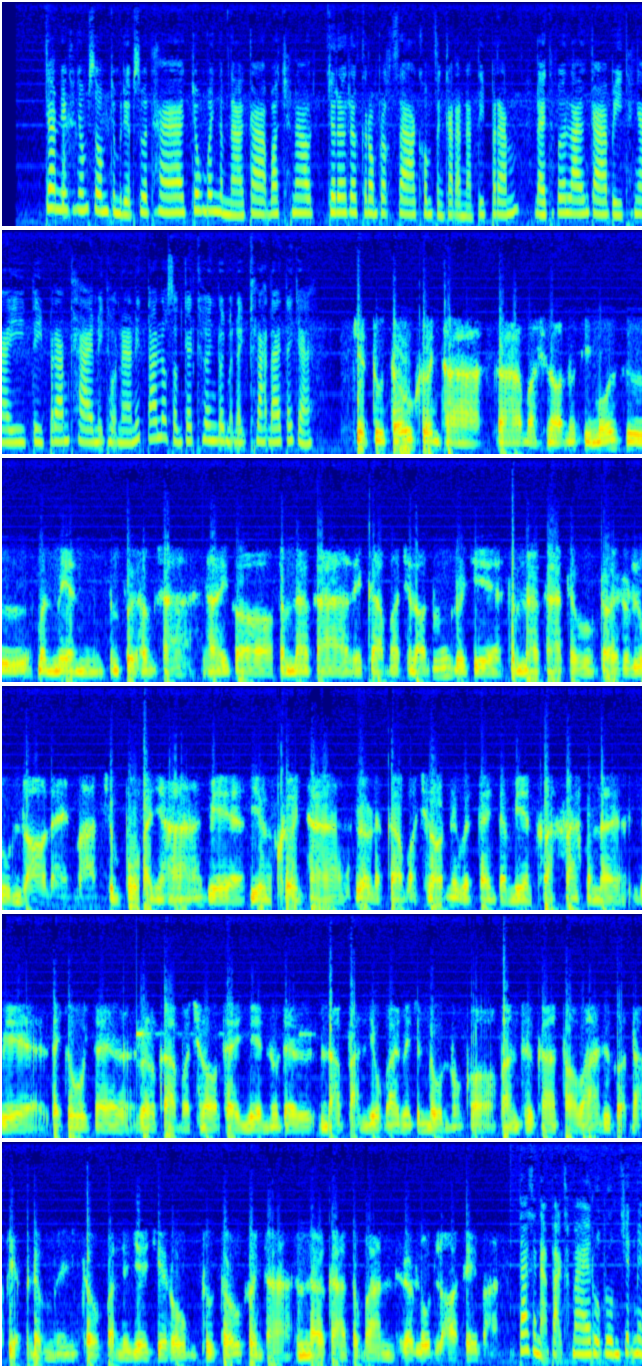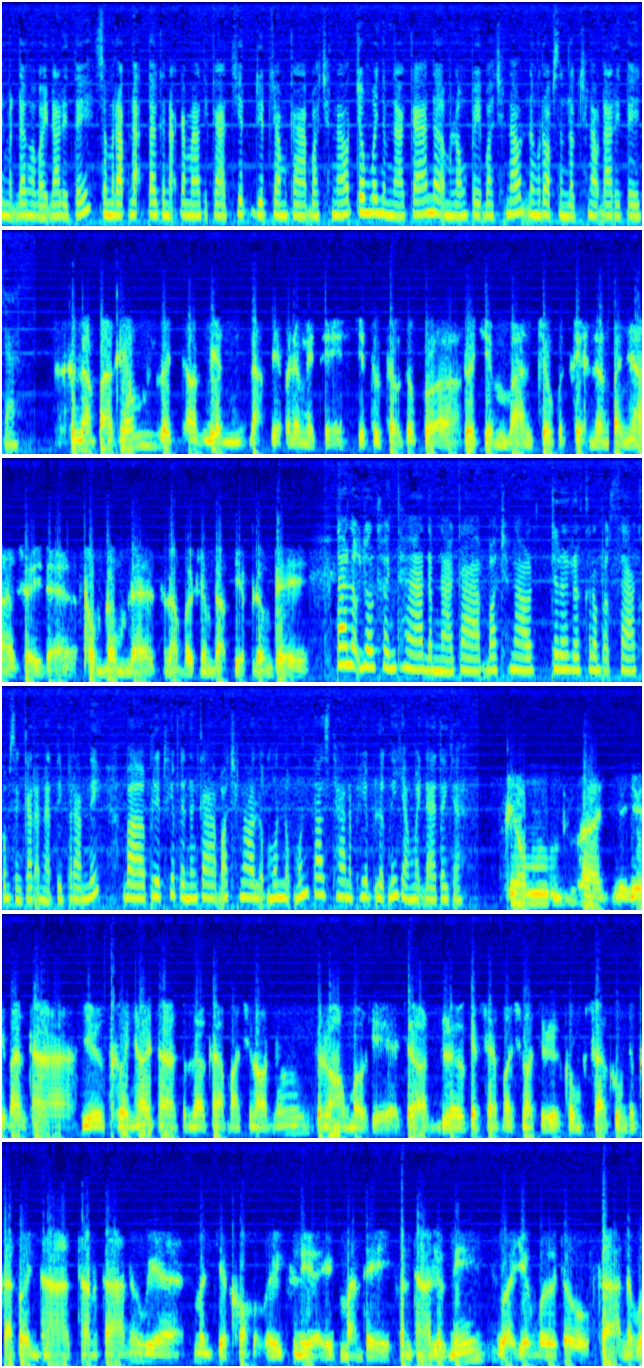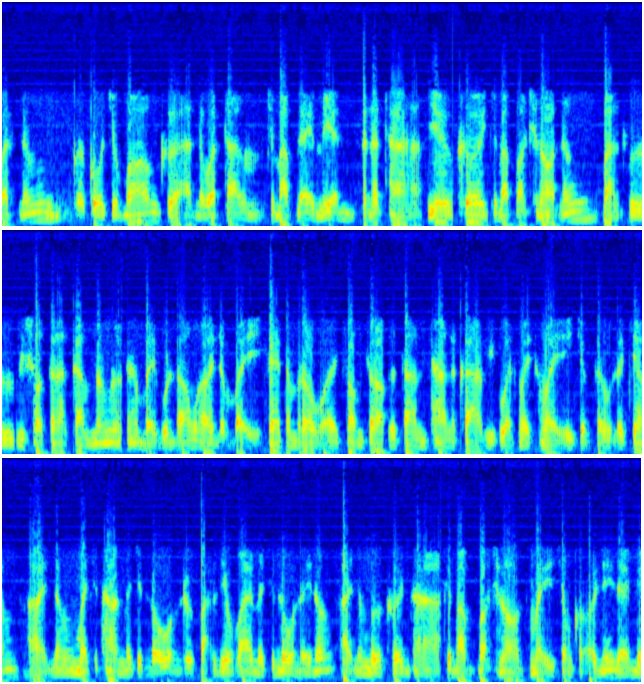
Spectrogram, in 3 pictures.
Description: បានសម្ភាសលោក ញឹក ប៊ុនឆៃ ប្រធានគណបក្សខ្មែររួបរួមជាតិ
